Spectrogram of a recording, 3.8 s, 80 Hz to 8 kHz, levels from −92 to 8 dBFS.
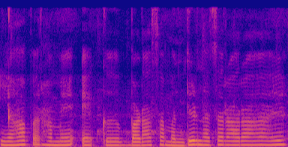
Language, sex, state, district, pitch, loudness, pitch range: Hindi, female, Uttar Pradesh, Etah, 205 Hz, -29 LUFS, 195-210 Hz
